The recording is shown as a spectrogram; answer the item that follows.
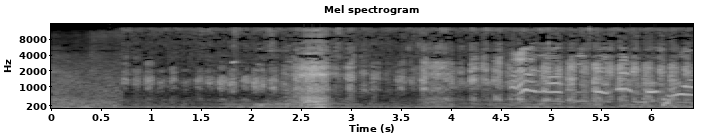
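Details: German Shepherd at home with a newborn baby in the family. Rapid, rhythmic panting at about four breaths a second, then thin, high whimpering squeaks in the last seconds.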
